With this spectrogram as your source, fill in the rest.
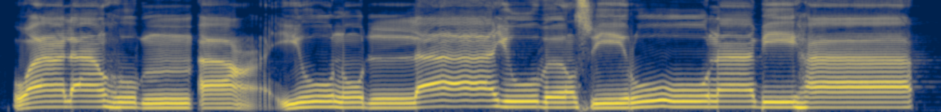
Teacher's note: Fathah diikuti alif, ha disebut bacaan mad tabi'i. Meski posisinya dihentikan, panjangnya tetap dua harokat saja atau dua ketukan.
